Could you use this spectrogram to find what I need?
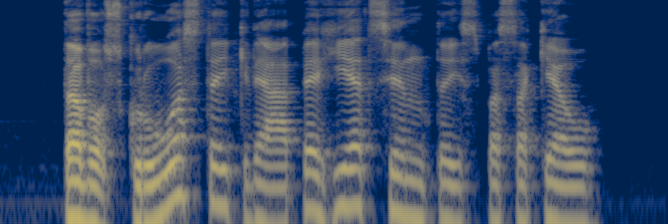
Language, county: Lithuanian, Alytus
